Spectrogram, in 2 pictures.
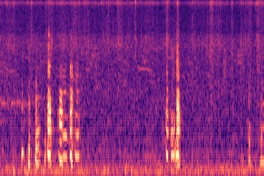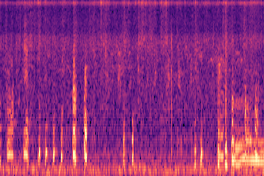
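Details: Flock of roosters and hens on a chicken farm: short, clipped clucks and squawks come in irregular clusters throughout, from several birds at once, over a low continuous farm rumble.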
